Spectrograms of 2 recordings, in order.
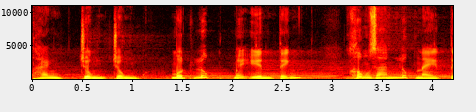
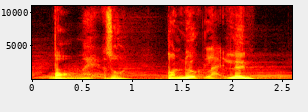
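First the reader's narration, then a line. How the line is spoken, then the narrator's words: Yelling. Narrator (Vietnamese): Trung Tài mới gào lên nói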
